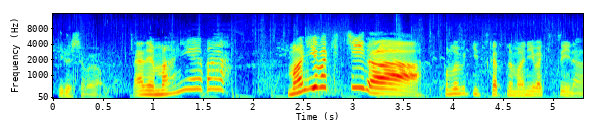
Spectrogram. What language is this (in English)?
Japanese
